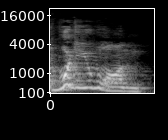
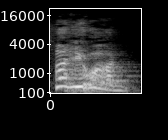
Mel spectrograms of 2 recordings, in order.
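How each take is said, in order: First: Loud, higher, irritated snap back; raised-voice, stroppy demand; retold shitty retort. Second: Much louder, much higher yell, hammed-up; big mock shout after a laugh; shouted shitty retort. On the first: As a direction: re-enact an exasperated comeback. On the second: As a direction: re-enact the retort as an exasperated yell. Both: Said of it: "really shitty".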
